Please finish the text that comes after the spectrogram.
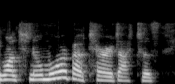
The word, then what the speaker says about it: pterodactyls: I really want to know more about pterodactyls. Never knew it was started with a silent P.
